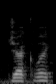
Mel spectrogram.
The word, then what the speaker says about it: Jeklik: Once you get, your 5th High Priestess Jalek, or Jalik, however you pronounce it. Jeklik, there you go.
